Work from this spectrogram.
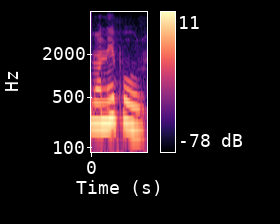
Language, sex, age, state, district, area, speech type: Assamese, female, 45-60, Assam, Dhemaji, rural, spontaneous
